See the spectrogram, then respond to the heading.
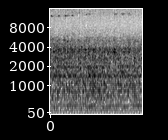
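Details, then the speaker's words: Chevrolet Tracker at warm idle, about 88 °C: steady idle with a light quick tapping on top, valve tapping attributed to a worn rocker arm; the camshaft is to be removed for repair. "bom que pessoa na Tracker do Márcio a batidinha de válvulas ap só está relacionado a um Balancear que abriu o bico"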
